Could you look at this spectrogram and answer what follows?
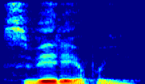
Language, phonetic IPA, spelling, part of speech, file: Russian, [svʲɪˈrʲepɨj], свирепый, adjective, Ru-свирепый.ogg
- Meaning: 1. bloodthirsty, ferocious, savage 2. fierce, furious 3. wicked, atrocious, savage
